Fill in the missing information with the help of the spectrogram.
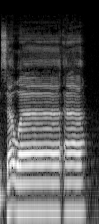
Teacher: الوقوف على سواء بمد العوض بمقدار حركتين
